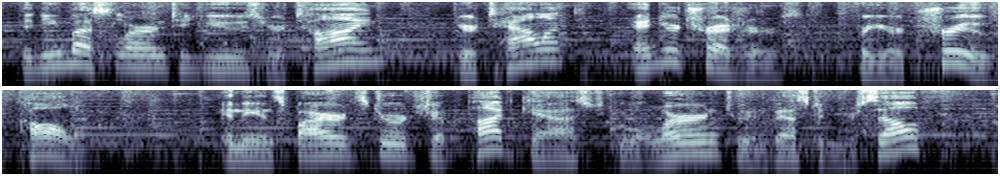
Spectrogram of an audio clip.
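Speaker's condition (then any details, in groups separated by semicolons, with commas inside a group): No condition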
